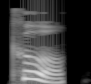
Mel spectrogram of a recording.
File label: user fast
